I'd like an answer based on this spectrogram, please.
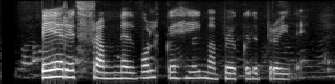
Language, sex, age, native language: Icelandic, female, 13, Icelandic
